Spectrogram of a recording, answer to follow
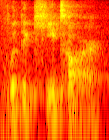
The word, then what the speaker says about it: keytar: So we got our boy strapped in with the keytar. For a minute, I thought I was fucking up saying keytar, but that's actually just how it's said.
